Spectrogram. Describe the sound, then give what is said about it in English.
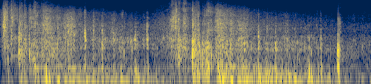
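An artillery bombardment of explosive rockets and shells from New Zealand's Northern War. A dense, continuous rumbling barrage is punctuated by many sharp blasts and cracks, with no break in the din. “Artillery bombardment. Explosive rockets and shells which had never been seen in New Zealand before.”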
